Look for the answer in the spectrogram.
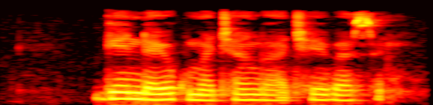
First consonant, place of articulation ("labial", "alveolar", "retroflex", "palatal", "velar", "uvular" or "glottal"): velar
